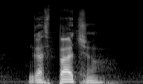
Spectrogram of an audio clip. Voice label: "gazpacho", oclusives; laboratori fonetica

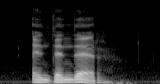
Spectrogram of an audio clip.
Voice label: "entender", nasals; laboratori fonetica

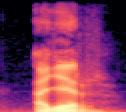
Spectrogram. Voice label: "ayer", aproximants; laboratori fonetica

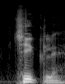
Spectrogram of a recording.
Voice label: "chicle", africades; laboratori fonetica

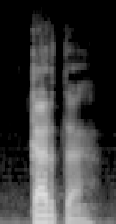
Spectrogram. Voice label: "carta", vibrants; laboratori fonetica

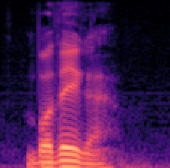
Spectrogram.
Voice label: "bodega", oclusives; laboratori fonetica

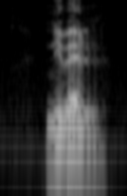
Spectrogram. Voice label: "nivel", laterals; laboratori fonetica

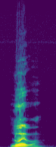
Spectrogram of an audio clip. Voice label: "nuevo", aproximants; laboratori fonetica

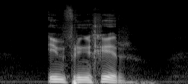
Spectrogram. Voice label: "infringir", nasals; laboratori fonetica

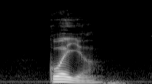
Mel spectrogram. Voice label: "cuello", laterals; laboratori fonetica

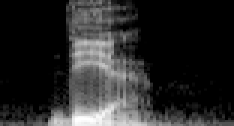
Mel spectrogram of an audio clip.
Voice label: "dia", oclusives; laboratori fonetica

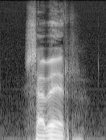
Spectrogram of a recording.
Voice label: "saber", vibrants; laboratori fonetica

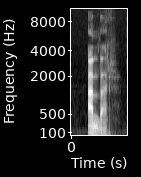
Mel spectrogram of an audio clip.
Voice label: "ambar", oclusives; laboratori fonetica

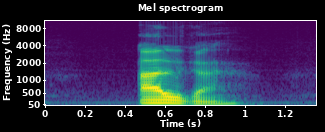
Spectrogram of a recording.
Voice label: "alga", laterals; laboratori fonetica

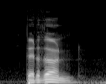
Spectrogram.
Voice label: "perdon", aproximants; laboratori fonetica

